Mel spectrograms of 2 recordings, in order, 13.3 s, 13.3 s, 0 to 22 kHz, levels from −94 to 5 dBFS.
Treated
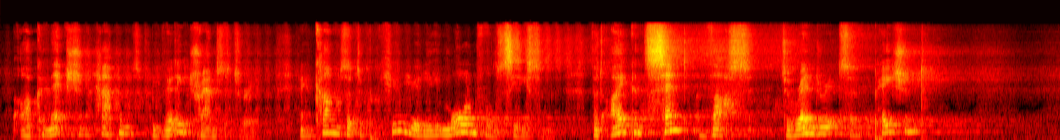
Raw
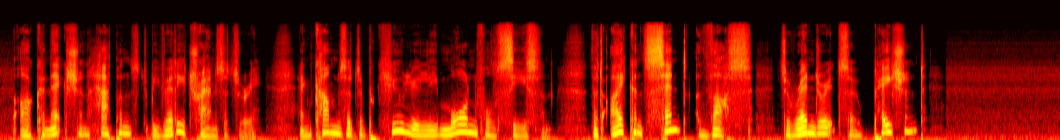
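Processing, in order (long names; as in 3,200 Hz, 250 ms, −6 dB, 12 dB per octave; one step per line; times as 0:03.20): RIAA equalisation recording
coupled-rooms reverb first 0.45 s, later 4.4 s, from −19 dB, DRR 1 dB
rotating-speaker cabinet horn 8 Hz, later 1.2 Hz, at 0:06.98
level −3 dB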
